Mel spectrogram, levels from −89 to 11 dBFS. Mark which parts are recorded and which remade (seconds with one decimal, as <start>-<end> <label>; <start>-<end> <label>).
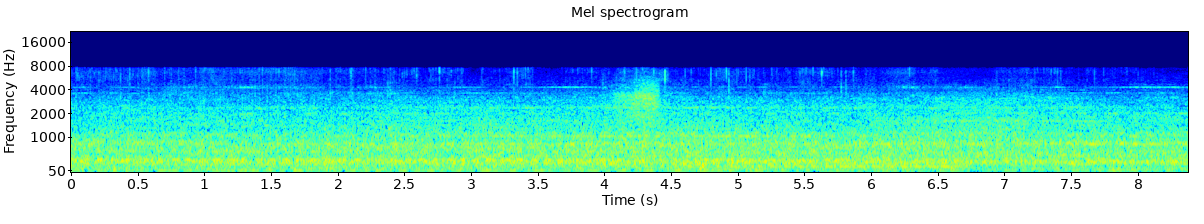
0.0-0.5 recorded; 0.5-2.3 remade; 2.3-5.8 recorded; 5.8-7.2 remade; 7.2-8.4 recorded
